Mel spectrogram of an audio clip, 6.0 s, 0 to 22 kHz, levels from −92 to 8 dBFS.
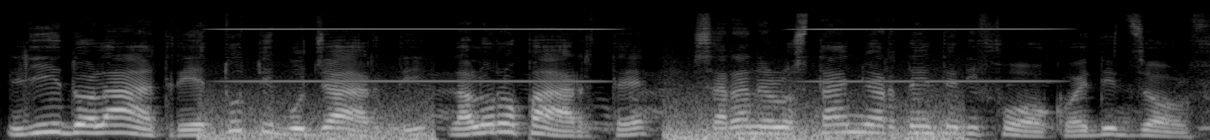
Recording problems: muffled; slightly; fading above 1.5 kHz
echo of what is said; faint; from 1.5 s on; 480 ms later, 25 dB below the speech
high-pitched whine; noticeable; from 1 to 3 s and from 4 to 5.5 s; 9.5 kHz, 10 dB below the speech
wind noise on the microphone; occasional gusts; from 1 to 2 s and from 3.5 to 5 s; 15 dB below the speech

